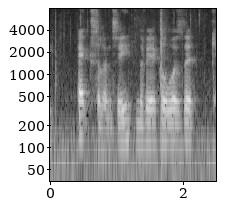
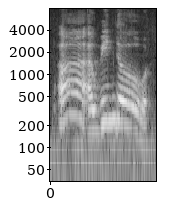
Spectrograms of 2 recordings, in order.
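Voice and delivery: high, slow incredulous exclamation; much higher, drawn-out innkeeper exclamation; exclaiming landlord; 12 semitones higher, 4 dB louder, much slower than usual. Acted. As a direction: cry it out as if the idea is absurd. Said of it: "exclaimed Signor Pastrini".

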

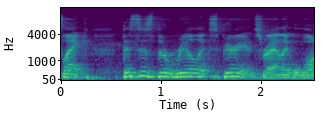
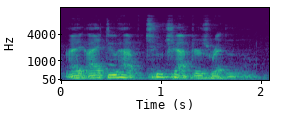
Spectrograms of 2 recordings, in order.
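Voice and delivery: normal talking voice

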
